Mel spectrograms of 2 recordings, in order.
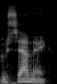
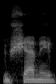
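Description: First: The middle consonant is an 's' sound. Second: The middle consonant is a 'sh' sound. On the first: This is how the name's owner says it. The speaker calls it right. "apparently he pronounces it" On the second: This is the common pronunciation. The speaker calls it wrong. "I also thought his name was pronounced"

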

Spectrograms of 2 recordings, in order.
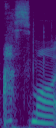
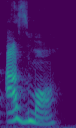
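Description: First: The middle consonant is a soft S sound. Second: The middle consonant is a buzzing Z sound. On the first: It is the speaker's name. The speaker calls it right. "It's soft, the S" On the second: It refers to the illness. The speaker calls it wrong. "They usually just make that S a Z"

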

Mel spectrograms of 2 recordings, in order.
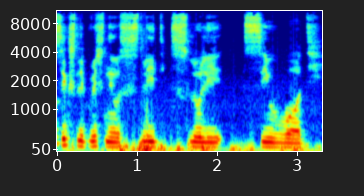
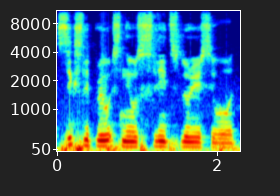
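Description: First: It is said at a normal speed. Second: It is said fast.

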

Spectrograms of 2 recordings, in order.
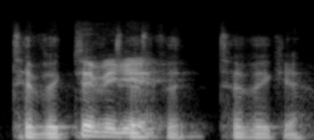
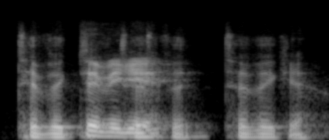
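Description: First: The letters are named with German letter sounds. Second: The same.

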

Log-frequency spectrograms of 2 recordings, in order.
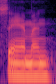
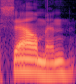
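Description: First: The L sound is left silent. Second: The L sound is clearly pronounced. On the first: The speaker calls it wrong. "It's not pronounced Salmon" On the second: The speaker calls it right. "which that is how you pronounce it. You actually pronounce it with the L"

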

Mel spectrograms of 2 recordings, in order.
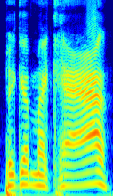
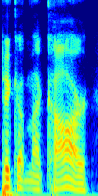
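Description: First: The R in car is dropped. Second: The R in car is pronounced.

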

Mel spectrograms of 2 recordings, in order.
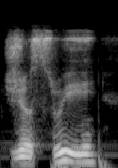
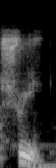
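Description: First: Both words are pronounced fully and separately. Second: The two words are squeezed into one short syllable. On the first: This is the textbook form. "even je suis, which means I am" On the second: This is how people say it now. "is now je suis"

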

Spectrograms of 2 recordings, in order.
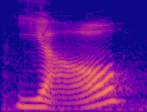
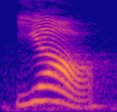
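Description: First: The syllable is said with the second tone. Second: The syllable is said with the fourth tone. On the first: "the second tone" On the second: "the fourth tone"

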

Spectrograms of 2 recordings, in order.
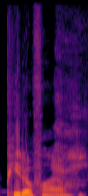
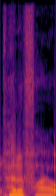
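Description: First: The word is said in a British pronunciation. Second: The word is said in a non-British pronunciation.

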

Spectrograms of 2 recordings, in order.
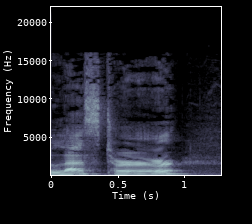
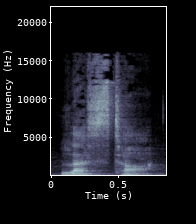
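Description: First: It is said with an American accent. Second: It is said with a British accent.

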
